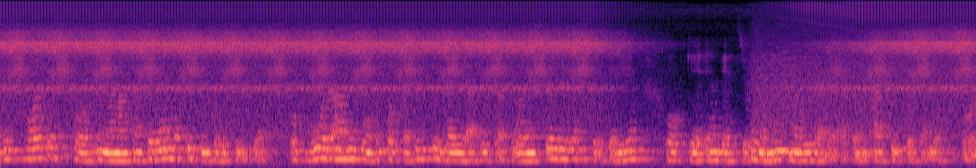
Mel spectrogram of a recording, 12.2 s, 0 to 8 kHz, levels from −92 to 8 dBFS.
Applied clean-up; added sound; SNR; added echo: none; Insect; 13 dB; reverberation time 0.9 s.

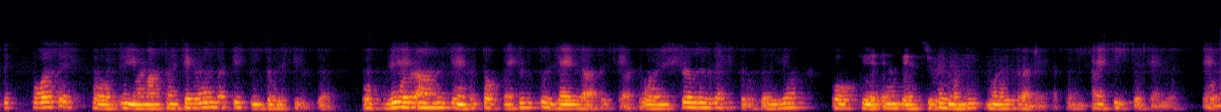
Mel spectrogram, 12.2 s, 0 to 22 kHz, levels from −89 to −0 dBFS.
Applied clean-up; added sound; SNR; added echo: neural mask model DeepFilterNet 3.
